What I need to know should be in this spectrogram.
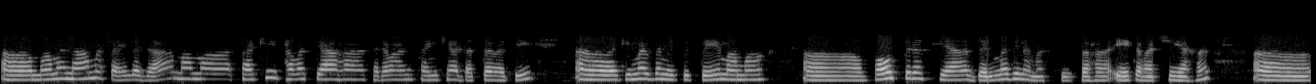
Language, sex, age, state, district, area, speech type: Sanskrit, female, 60+, Telangana, Peddapalli, urban, conversation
